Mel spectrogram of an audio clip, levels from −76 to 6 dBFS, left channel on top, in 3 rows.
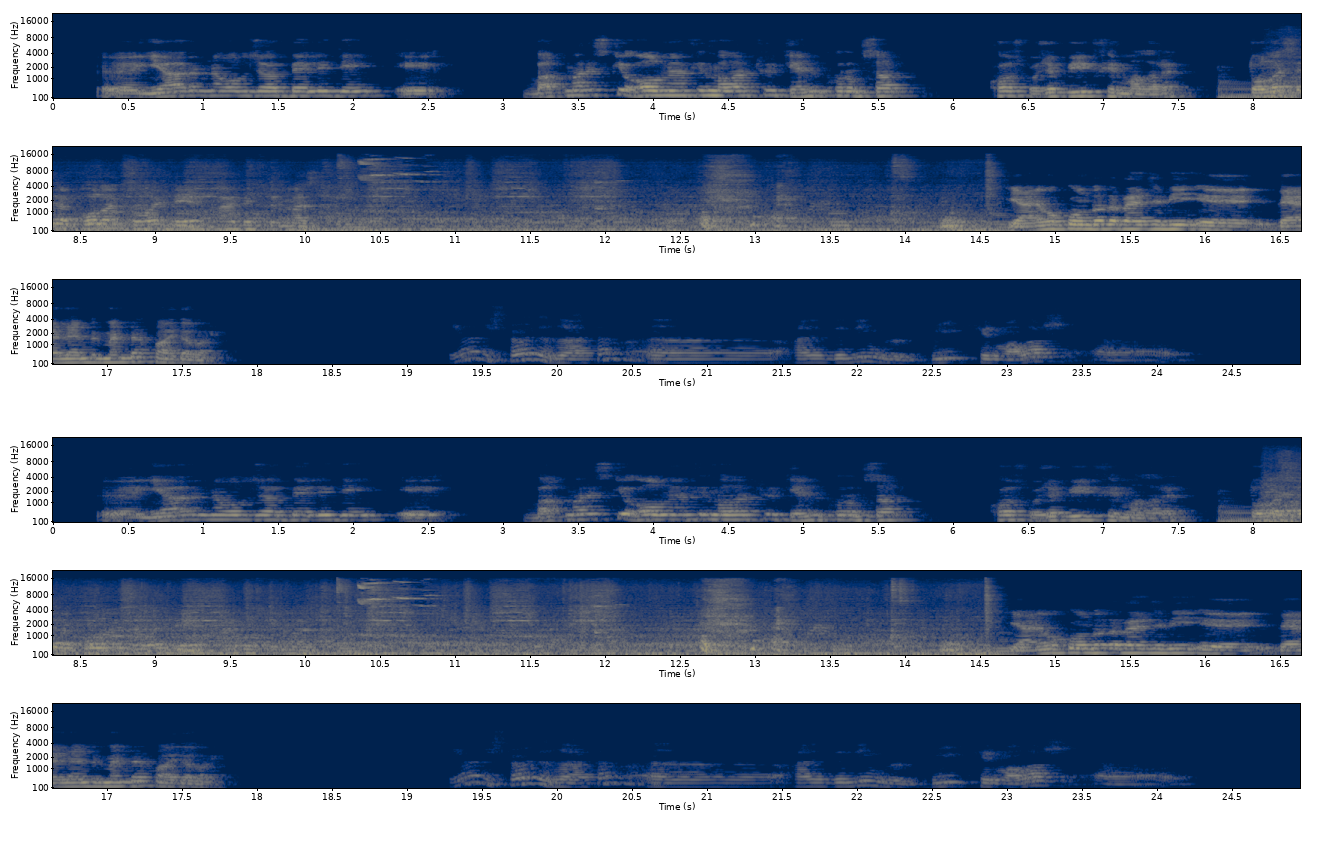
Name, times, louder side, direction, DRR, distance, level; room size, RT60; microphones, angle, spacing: voice 1, 0.3-2.6 3.1-5.7 6.2-7.5 8.0-10.3 14.2-17.7, left 3 dB, 60° left, 3 dB, 0.4 m, -30 dB
sound 1, 7.8-8.3 8.8-9.3 9.9-10.5 12.1-12.7 13.2-13.7 14.3-14.8, equal, 40° left, 1.1 m, -37 dB
sound 2, 8.0-14.6, right 3 dB, 35° right, 0.4 m, -30 dB
voice 2, 11.2-11.6 19.3-24.2, left 1 dB, 15° left, 1 dB, 0.6 m, -44 dB
3.5 x 2.1 x 3.1 m, 0.37 s
head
